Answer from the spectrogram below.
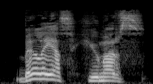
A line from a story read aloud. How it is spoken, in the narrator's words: MacLeod said loudly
